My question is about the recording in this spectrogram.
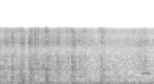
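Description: Rubber gloves being pulled onto the hands: soft rubbery rustling with many small ticks and snaps.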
